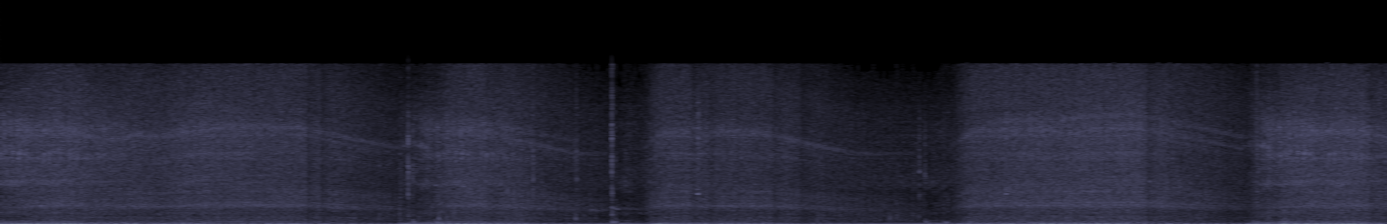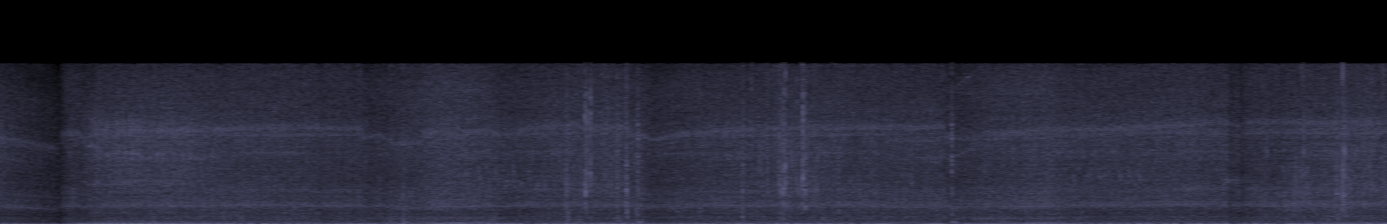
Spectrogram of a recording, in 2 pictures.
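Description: Tyres crunch over rough rocky ground.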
